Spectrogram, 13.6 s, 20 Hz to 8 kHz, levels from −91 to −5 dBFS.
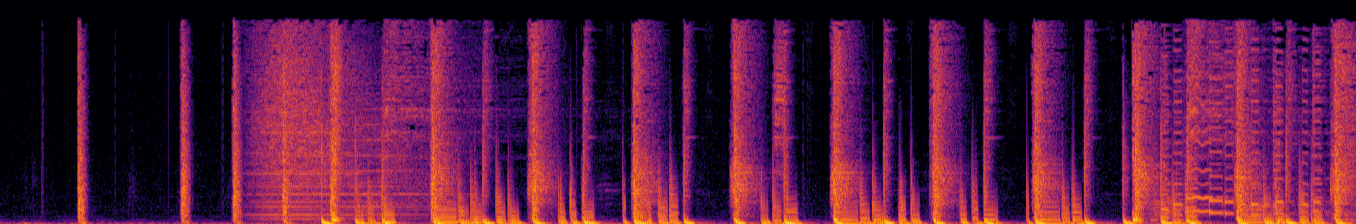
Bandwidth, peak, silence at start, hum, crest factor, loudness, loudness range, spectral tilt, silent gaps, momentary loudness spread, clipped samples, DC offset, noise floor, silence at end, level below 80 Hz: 7.6 kHz; -6 dBFS; 0.2 s; none; 18 dB; -26 LUFS; 2 LU; -5 dB/octave; none; 7 LU; under 0.1%; 0.2%; -54 dBFS; 0 s; -28 dBFS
